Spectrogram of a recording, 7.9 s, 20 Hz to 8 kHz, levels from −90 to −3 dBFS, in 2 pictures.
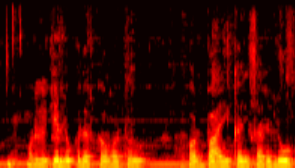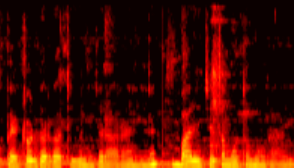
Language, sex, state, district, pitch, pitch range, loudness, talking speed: Hindi, female, Chhattisgarh, Raigarh, 210 Hz, 205-215 Hz, -33 LUFS, 185 wpm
